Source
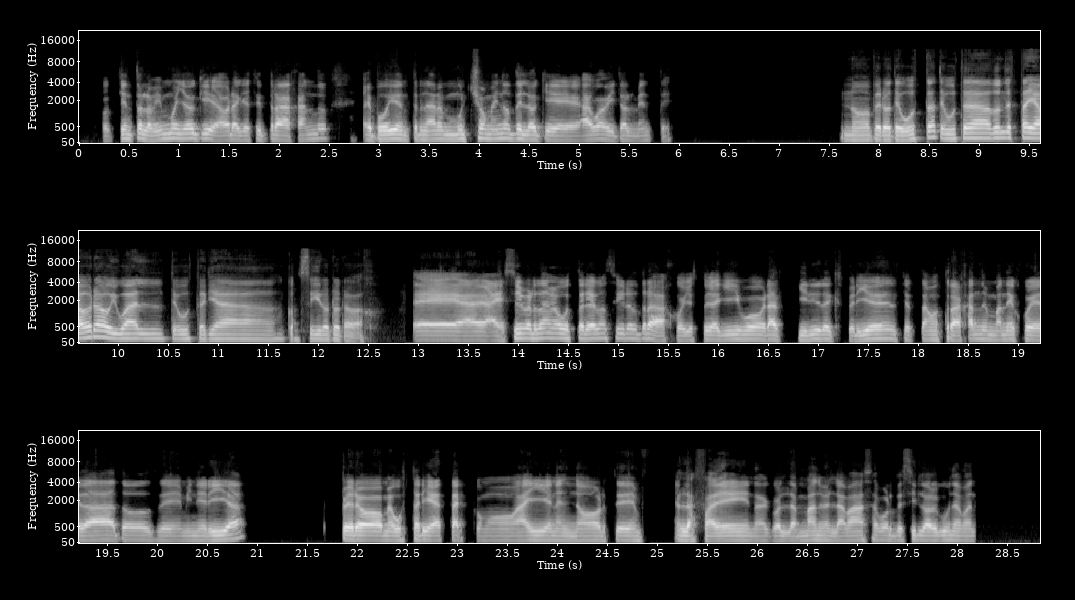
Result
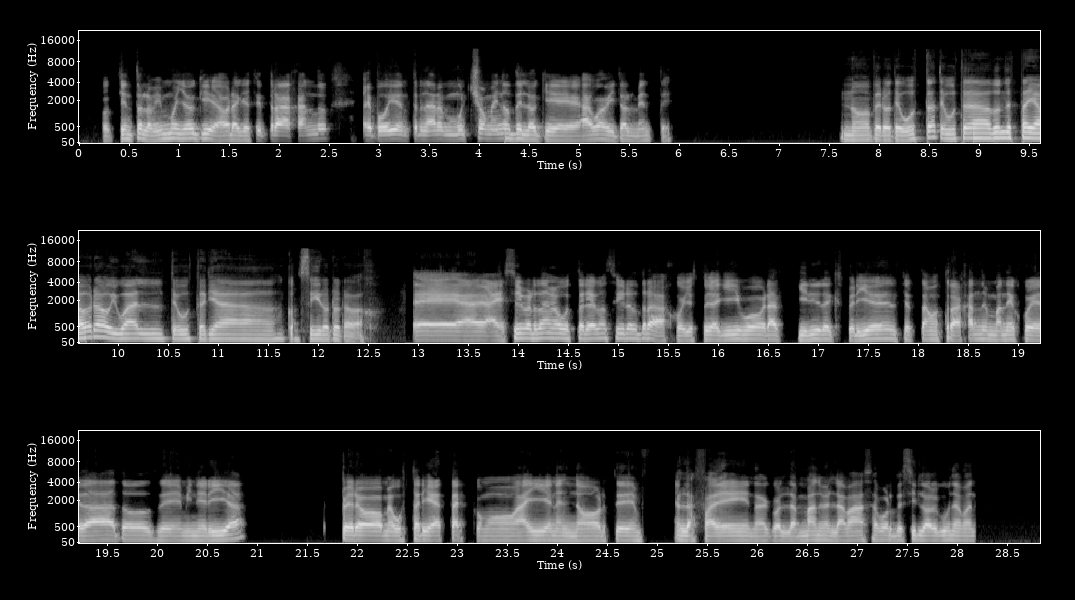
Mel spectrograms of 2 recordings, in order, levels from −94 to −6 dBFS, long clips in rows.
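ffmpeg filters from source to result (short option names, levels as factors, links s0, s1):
-filter_complex "[0:a]asettb=1/sr,asplit=3[s0][s1][s2];[s0]atrim=end=1.764[s3];[s1]atrim=start=1.76:end=4.27,asetpts=PTS-STARTPTS,afade=t=in:d=0.004:c=qsin,afade=t=out:st=2.506:d=0.004:c=qsin,highpass=390[s4];[s2]atrim=start=4.266[s5];[s3][s4]acrossfade=d=0.004:c1=hsin:c2=qsin[s6];[s6][s5]acrossfade=d=0.004:c1=qsin:c2=hsin,asettb=1/sr,asplit=3[s7][s8][s9];[s7]atrim=end=8.954[s10];[s8]atrim=start=8.95:end=9.69,asetpts=PTS-STARTPTS,afade=t=in:d=0.004:c=qsin,afade=t=out:st=0.736:d=0.004:c=qsin,lowshelf=f=450:g=9.5[s11];[s9]atrim=start=9.686[s12];[s10][s11]acrossfade=d=0.004:c1=hsin:c2=qsin[s13];[s13][s12]acrossfade=d=0.004:c1=qsin:c2=hsin,acompressor=threshold=0.0398:ratio=2,adynamicequalizer=threshold=0.00501:dfrequency=3300:dqfactor=0.7:tfrequency=3300:tqfactor=0.7:attack=5:release=100:ratio=0.375:range=2.5:mode=cutabove:tftype=highshelf,volume=1.5"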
